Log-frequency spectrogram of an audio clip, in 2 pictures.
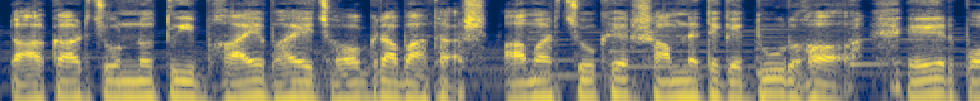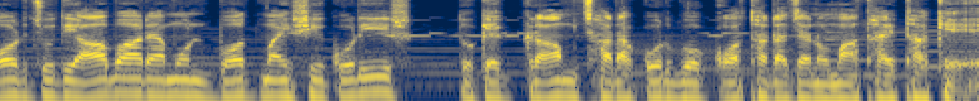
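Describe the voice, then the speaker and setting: Male actor as stern village authority, firm, low-pitched, dark tone, cartoon delivery. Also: level tone, fairly quick, soft background music, lightly acted. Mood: angry scolding. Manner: commanding, firm. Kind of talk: Bengali cartoon voice acting.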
